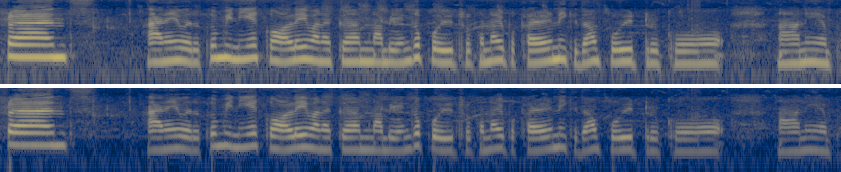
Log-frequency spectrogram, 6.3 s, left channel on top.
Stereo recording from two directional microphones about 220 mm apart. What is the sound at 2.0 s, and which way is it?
Speech, 30° right (ahead or behind).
